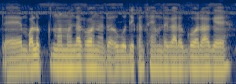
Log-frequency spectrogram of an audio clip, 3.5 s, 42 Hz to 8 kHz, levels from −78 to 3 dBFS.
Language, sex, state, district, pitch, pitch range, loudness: Chakma, male, Tripura, Dhalai, 115 Hz, 110-120 Hz, -18 LUFS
